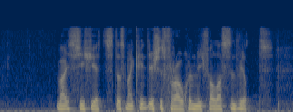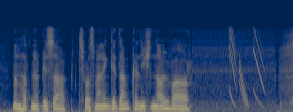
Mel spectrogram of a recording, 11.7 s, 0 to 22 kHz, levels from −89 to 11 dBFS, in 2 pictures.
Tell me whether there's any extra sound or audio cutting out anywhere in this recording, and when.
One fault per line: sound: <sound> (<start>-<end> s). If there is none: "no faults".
sound: chirp (10.4-11.2 s)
